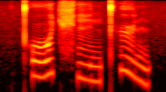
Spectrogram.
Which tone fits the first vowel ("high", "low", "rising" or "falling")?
rising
